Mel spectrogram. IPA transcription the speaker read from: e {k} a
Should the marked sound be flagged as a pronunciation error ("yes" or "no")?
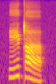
yes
